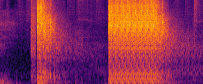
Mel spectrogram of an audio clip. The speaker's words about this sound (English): can I get some gunshot sounds real quick? Word. Hit him with it, champ.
